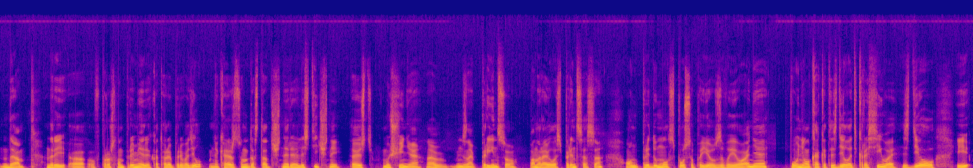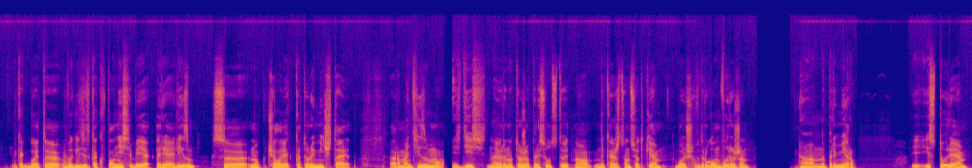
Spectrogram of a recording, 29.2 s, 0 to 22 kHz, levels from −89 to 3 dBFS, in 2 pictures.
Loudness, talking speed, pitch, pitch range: -16 LUFS, 125 wpm, 135 Hz, 125-150 Hz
